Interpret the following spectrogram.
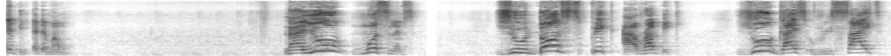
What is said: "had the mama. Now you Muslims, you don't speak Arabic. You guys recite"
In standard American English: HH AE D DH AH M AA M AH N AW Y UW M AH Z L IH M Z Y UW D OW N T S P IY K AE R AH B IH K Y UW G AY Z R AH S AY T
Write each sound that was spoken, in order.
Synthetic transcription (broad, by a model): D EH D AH M AA M AH N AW Y UW M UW S L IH M S Y UW D OW N T S P IY K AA R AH B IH K Y UW G AY S R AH S AY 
